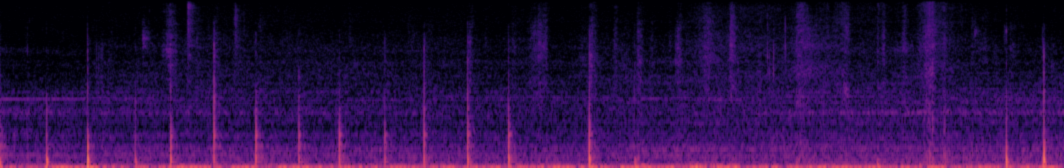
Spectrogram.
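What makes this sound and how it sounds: Fingertips tap and rub a large, round, flat, solid cork board held beside and against the microphone. Slow, dull thumping taps land at a steady pace, fewer and slower than in a busier stretch, each short and dry with energy mostly in the low range. Soft rubbing fills the gaps between taps.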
